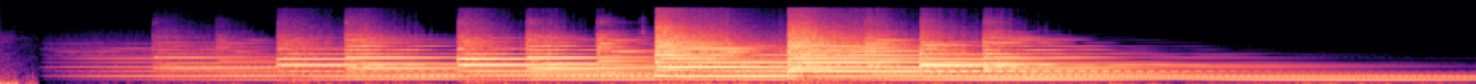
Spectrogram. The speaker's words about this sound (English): but it's the most famous bell in the world. And that's because millions of people listen to it every day and can recognise it.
